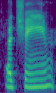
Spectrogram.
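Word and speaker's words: Achane: A chain. I think that's how you say it. Somebody told me it rhymes with train.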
